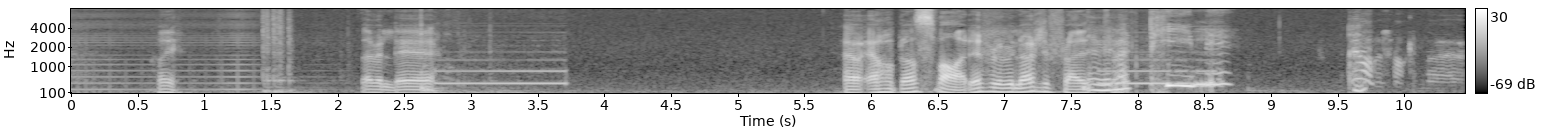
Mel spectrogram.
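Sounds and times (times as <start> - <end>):
faint hum: 0.0 - 10.4
speech: 0.7 - 1.6, 2.2 - 2.9, 5.8 - 8.4
telephone ringback tone: 2.7 - 3.8, 7.8 - 8.6.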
